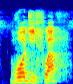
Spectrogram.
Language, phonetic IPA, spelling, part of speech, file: Polish, [vwɔˈd͡ʑiswaf], Włodzisław, proper noun, LL-Q809 (pol)-Włodzisław.wav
